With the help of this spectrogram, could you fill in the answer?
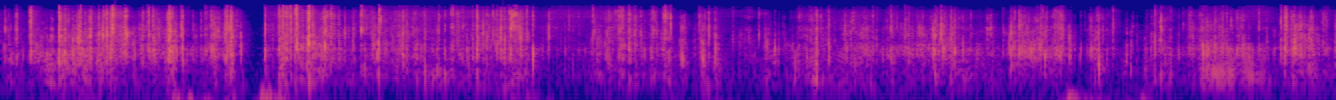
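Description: Hands crumple the successive pages of a glossy paper magazine into a growing bunch at the spine. The result is dense, bright crinkling and crunching with sharp, dry crackles and a brief pause near the start, with no low rumble.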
